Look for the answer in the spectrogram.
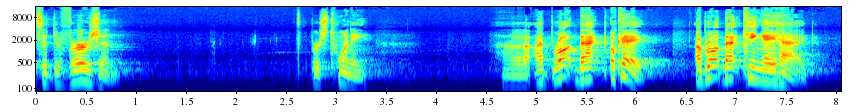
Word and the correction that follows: Agag: Agag. The G's are sometimes pronounced as H's. I brought back King Agag.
